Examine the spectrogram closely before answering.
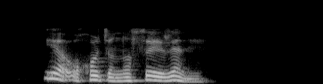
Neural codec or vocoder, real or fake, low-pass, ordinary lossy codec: none; real; 5.4 kHz; AAC, 48 kbps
